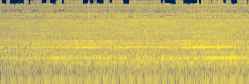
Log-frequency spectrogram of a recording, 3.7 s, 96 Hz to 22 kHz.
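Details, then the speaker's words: Chevy Lumina Euro 3.1 V6 just started on a weak battery, otherwise a healthy rumble; a thin high whine at idle, suspected from the water pump or alternator pulley, though power steering fluid is probably low; pulley whine at idle. "definitely here's some pulley if it's the water pump or the alternator you hear that whining"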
